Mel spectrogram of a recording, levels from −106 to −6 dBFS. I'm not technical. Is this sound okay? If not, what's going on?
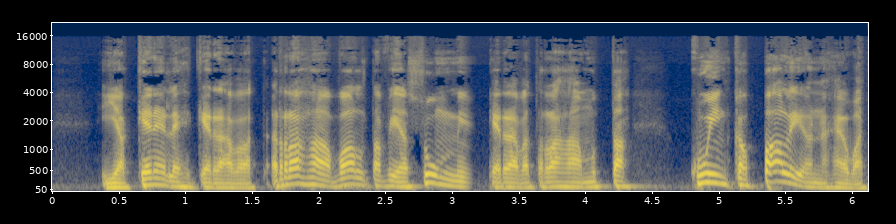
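No. At about 3.07 seconds the speech breaks off for roughly a quarter of a second, until about 3.31 seconds. In that gap the last sound is stretched into a fading buzz or hiss, and then the voice returns with a short piece gone for good. This is most likely a long network dropout: the audio stopped arriving for a moment, so the receiving end filled the hole with a continuation of the last sound, and the missing part was never played.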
